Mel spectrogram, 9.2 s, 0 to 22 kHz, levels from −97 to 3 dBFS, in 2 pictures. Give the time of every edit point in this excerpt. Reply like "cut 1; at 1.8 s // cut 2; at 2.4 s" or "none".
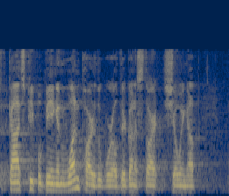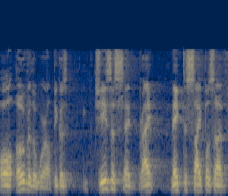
cut 1; at 7.4 s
